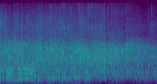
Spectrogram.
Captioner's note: some Applause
